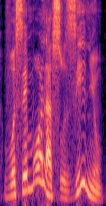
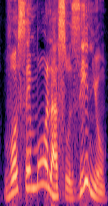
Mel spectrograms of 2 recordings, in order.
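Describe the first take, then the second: No difference in how they are said.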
